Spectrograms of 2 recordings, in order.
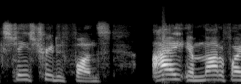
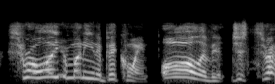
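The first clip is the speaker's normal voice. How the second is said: high mock sales pitch to retail; mocking hype; 7 semitones higher, 3 dB louder than usual. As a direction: ham up a hype man urging all in. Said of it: "Telling retail".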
